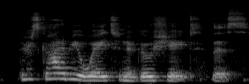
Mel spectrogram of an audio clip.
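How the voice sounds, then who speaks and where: This is a woman with a medium pitch. Her voice is somewhat breathy. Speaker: life coach. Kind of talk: live stream talk to camera.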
